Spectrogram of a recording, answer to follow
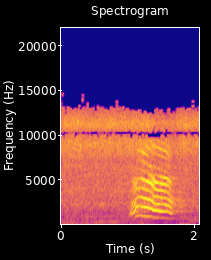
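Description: A single high-pitched cry about a second in, rising sharply and then falling away over roughly half a second.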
